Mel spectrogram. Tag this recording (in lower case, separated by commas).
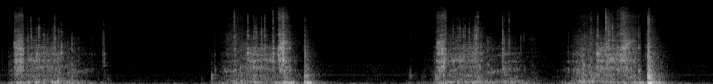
drawer open or close, domestic sounds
